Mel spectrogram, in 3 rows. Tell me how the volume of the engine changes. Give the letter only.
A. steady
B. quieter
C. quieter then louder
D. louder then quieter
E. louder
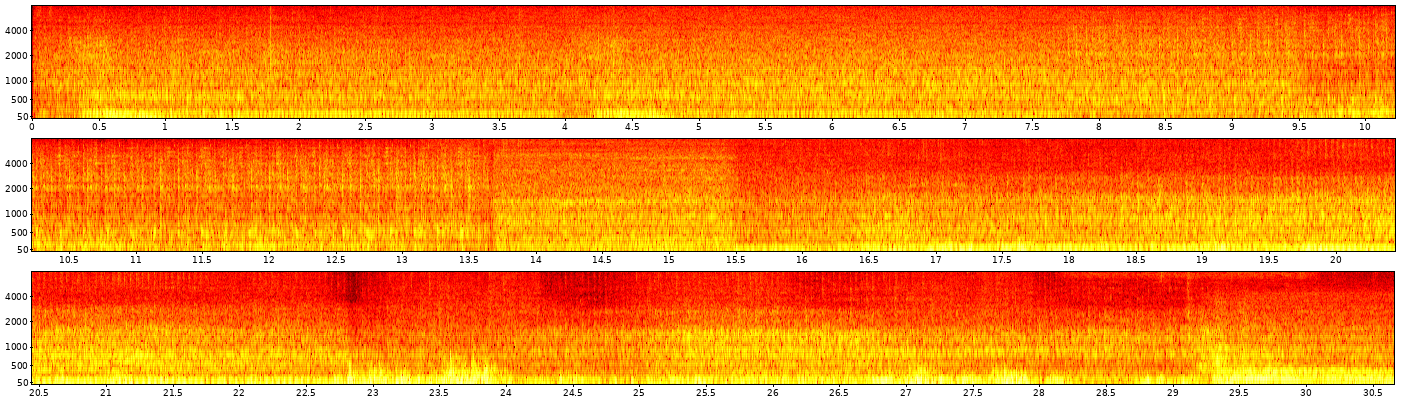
E.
